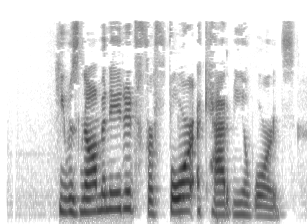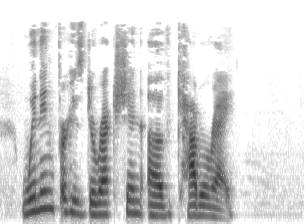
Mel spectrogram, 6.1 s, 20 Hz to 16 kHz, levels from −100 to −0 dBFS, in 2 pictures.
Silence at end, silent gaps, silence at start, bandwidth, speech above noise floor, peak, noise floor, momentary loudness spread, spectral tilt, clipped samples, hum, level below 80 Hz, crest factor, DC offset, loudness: 0.75 s; none; 0.6 s; 11.5 kHz; 48 dB; -8 dBFS; -75 dBFS; 11 LU; -4.5 dB/octave; under 0.1%; none; -80 dBFS; 20 dB; under 0.1%; -28 LUFS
